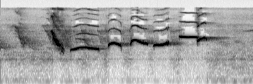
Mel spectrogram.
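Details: White-rumped shama song used to draw other shamas into song: a short sharp downward sweep, then a series of clear, sustained whistles stepping up and down in pitch, evenly spaced.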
